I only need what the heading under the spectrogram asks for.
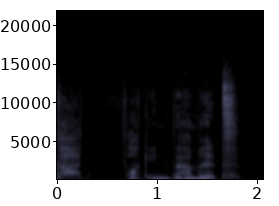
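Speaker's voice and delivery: very soft, grumbled, muttered swearing under breath. Voicing a character who sees what happened to her: muttering a curse under breath. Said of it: "She's just gonna mutter".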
